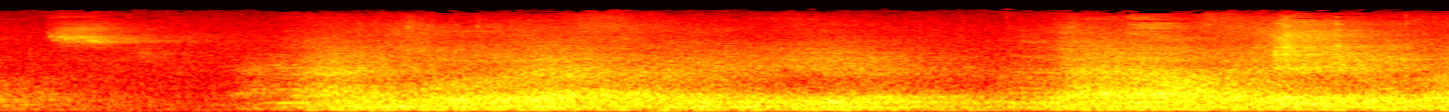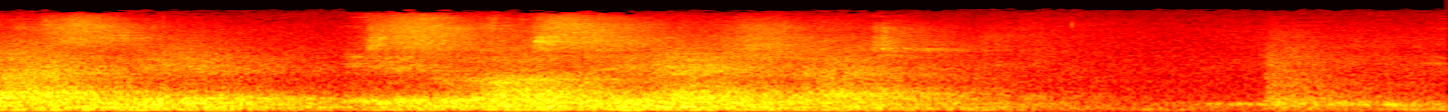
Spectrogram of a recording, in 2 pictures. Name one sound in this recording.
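A group of people recite a prayer together in unison, echoing in a large hall.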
